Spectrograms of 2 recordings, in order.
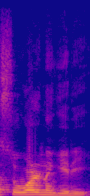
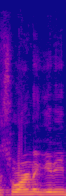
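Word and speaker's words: सुवर्णगिरि: तीसरा तोशाली और चौथा सुवर्ण गिरी इसको कई बार स्वर्ण गिरी भी बोला जाता है सुवर्ण गिरी या फिर स्वर्ण गिरी जैसा भी आप इसे प्रोनाउंस करना चाहे ये आपके चार प्रोविंशियल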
